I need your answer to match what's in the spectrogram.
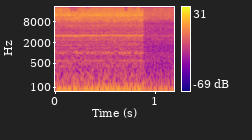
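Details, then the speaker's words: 2008 Dodge Caravan 3.8L idling to purge air from the cooling system after an overheating and coolant-connector repair. The owner thinks no damage was done. A steady, even low hum with no misses, knocks or hiss: normal idle. "i'm going to just let that go for a while purge out all the air and uh think of a road test home make sure everything's good i think we're fine i don't think it hurt anything"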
